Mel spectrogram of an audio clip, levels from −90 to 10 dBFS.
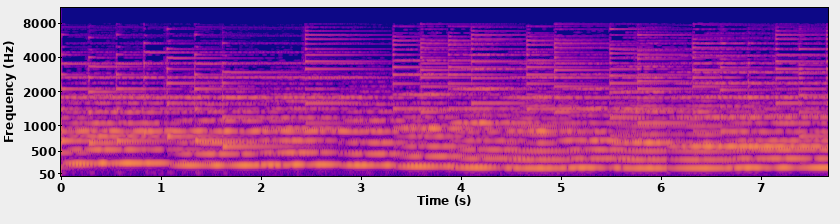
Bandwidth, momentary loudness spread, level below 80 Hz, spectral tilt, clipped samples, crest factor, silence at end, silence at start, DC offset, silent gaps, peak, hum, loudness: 8.4 kHz; 3 LU; -68 dBFS; -5.5 dB/octave; under 0.1%; 14 dB; 0 s; 0 s; under 0.1%; none; -12 dBFS; none; -25 LUFS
